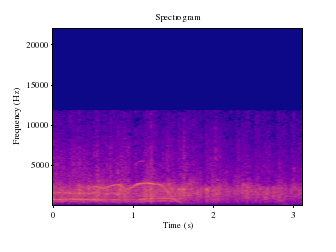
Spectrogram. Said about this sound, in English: Can we please give one more hand to all our guests tonight?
